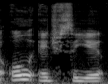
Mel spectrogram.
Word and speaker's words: OHCA: 我们常看到报纸上面讲的说，这个人到院时死亡，在英文写的是 Ohca， Oh 就念 O， Ca 是念 ca。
